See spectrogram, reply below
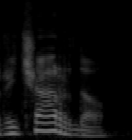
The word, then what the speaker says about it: Ricciardo: It's Ricciardo.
